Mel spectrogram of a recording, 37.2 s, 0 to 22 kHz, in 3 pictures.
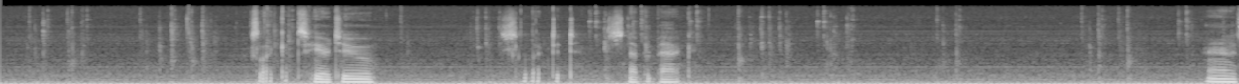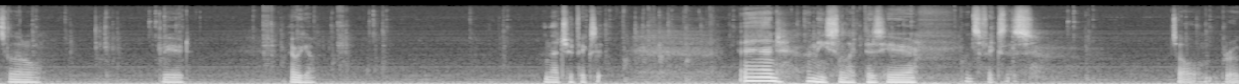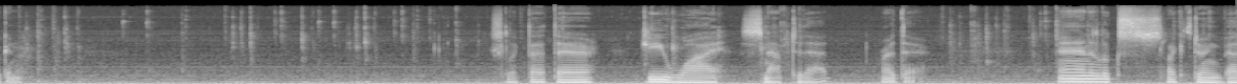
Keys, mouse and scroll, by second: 2.9-4.6 middle drag, 4.6 g, 6.1 a, 7.5 g, 8.3 a, 11.9-13.4 drag, 13.4 g, 14.0 a, 15.1 Tab, 15.5 a, 17.3 Tab, 18.7 a, 19.3 a, 21.2 x, 22.2 g, 23.6 middle click, 23.9 middle click, 24.2 a, 24.8 click, 25.4 b, 26.9 middle click, 27.1 g, 27.7-28.7 drag, 27.8 b, 28.2 g, 29.0 click, 29.3 middle click, 30.4 g, 32.4 a, 32.6 middle click, 34.2 Tab, 34.6 a, 35.5 Tab.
